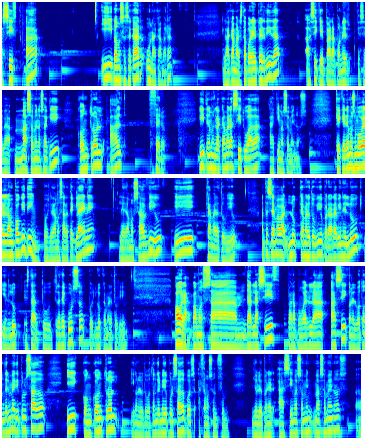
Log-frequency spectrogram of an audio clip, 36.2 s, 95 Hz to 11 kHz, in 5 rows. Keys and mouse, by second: 0.4 shift+a, 10.2 ctrl+alt+KP_0, 15.6 n, 23.7 click, 27.0-27.9 shift+drag, 27.9-29.8 shift+middle drag, 31.4 ctrl+click, 31.8-34.6 ctrl+middle drag, 34.8 click.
